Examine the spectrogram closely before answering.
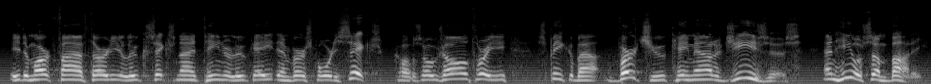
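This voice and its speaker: Music plays behind a man whose high voice shows ordinary pitch variation. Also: fairly slow pace. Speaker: preacher. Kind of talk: sermon. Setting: church.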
